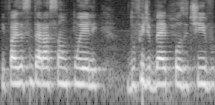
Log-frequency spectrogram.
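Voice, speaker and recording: This woman's voice sits fairly high in pitch and sounds somewhat breathy. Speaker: education company presenter. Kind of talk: sales pitch. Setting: studio. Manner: fast.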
